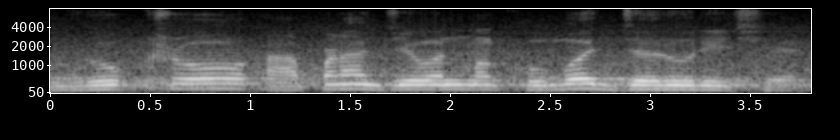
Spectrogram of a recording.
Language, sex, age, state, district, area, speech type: Gujarati, male, 30-45, Gujarat, Valsad, rural, spontaneous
